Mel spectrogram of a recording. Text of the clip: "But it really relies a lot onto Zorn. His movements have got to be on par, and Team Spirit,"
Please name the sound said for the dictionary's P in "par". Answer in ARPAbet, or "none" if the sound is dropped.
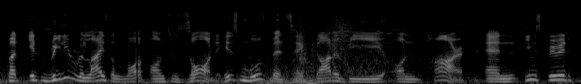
P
